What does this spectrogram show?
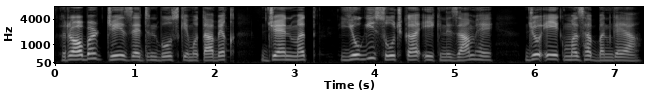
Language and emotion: Urdu, neutral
